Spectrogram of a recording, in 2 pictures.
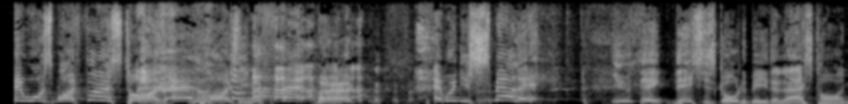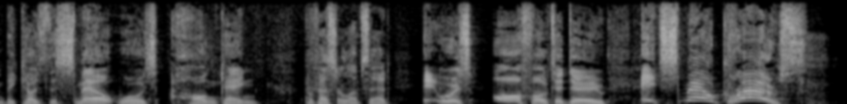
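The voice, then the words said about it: Put-on British accent. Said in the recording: “I do my best. My best UK accent.”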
